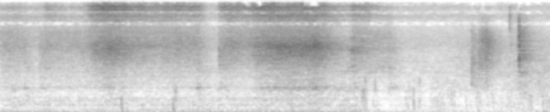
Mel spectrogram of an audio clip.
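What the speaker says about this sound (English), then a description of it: "I'm just gonna spray this thing up, clean it" Several short hissing bursts of cleaner sprayed in a bathtub, faint and close, with soft rubbing and clicks between sprays.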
